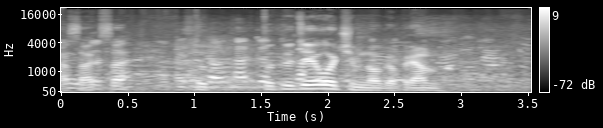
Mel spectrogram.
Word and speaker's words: Asakusa: пришли к храму Акса асакуса по-моему так пишется но они произносят както асак тут Людей очень много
